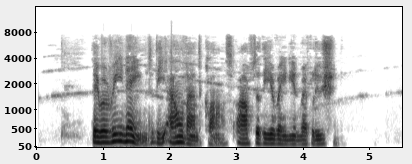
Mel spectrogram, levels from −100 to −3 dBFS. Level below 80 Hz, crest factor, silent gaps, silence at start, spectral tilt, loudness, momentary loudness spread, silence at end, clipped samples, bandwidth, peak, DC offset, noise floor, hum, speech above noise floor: -56 dBFS; 16 dB; none; 0.85 s; -8 dB/octave; -15 LUFS; 12 LU; 1.05 s; under 0.1%; 7.4 kHz; 0 dBFS; under 0.1%; -73 dBFS; none; 59 dB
